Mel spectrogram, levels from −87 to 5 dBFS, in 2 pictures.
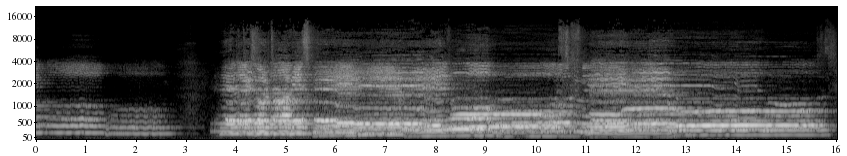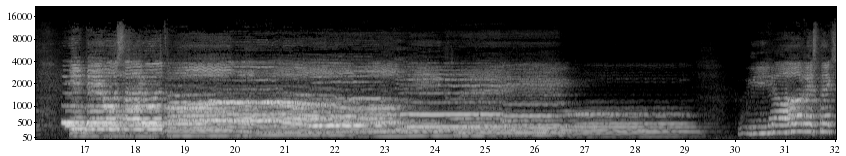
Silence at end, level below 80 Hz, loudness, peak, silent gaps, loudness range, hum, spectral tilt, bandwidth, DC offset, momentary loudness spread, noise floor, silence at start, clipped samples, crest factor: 0 s; -70 dBFS; -20 LUFS; -4 dBFS; none; 15 LU; none; -5.5 dB/octave; 12.5 kHz; under 0.1%; 17 LU; -64 dBFS; 0 s; under 0.1%; 16 dB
